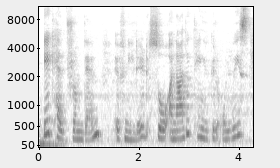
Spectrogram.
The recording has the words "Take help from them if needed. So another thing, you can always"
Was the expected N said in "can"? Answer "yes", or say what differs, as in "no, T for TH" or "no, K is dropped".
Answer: no, L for N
